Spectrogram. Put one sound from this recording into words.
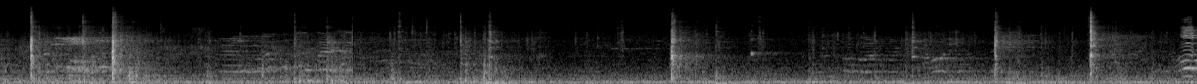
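Badminton rackets strike a shuttlecock in an indoor hall.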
